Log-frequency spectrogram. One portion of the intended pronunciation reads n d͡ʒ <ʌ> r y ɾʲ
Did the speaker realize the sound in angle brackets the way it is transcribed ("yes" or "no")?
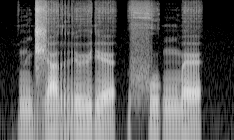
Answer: no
